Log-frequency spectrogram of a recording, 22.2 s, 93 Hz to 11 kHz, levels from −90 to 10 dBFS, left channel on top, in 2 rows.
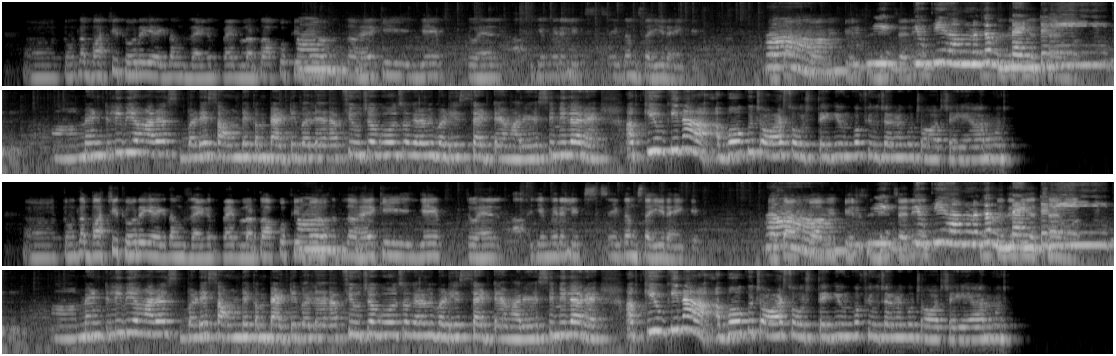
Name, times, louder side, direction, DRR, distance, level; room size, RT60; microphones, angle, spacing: voice 1, 0.2-7.0 7.7-9.3 9.8-10.8, right 6 dB, 80° right, 0.4 m, -34 dB
voice 2, 2.9-3.4 7.6-11.3 11.6-21.2, right 1 dB, ahead, 1.1 m, -25 dB
sound 1, 3.0-17.4, equal, 80° left, 4.3 m, -50 dB
6.3 x 5.8 x 4.8 m
head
